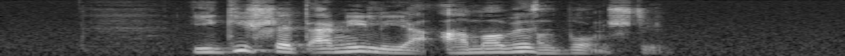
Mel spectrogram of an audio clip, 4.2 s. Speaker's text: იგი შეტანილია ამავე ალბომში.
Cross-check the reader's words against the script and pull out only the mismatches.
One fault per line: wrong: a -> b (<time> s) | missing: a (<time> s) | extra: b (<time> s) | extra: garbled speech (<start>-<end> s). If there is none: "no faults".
no faults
